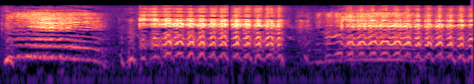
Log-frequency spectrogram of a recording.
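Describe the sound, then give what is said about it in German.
A small goat at a zoo bleating in three long, quavering calls, each a nasal, rapidly trembling bleat, clear and fairly loud, with short pauses between them. “Das hat eine sehr lustige Sprache, so eine kleine Ziege.”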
